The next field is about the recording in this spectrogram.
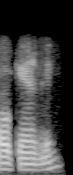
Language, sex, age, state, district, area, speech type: Telugu, male, 18-30, Andhra Pradesh, Eluru, urban, conversation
